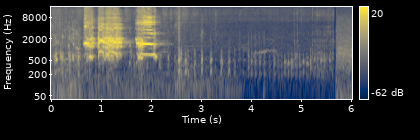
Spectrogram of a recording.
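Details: Rooster crowing in Taiwan: a loud hoarse cock-a-doodle-doo in two bursts within the first two seconds, followed by softer clucking and faint scattered farmyard sounds.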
